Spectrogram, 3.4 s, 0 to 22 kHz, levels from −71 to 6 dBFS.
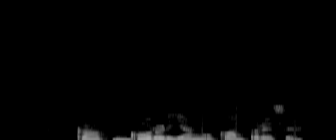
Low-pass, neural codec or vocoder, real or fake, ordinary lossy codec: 5.4 kHz; none; real; Opus, 16 kbps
